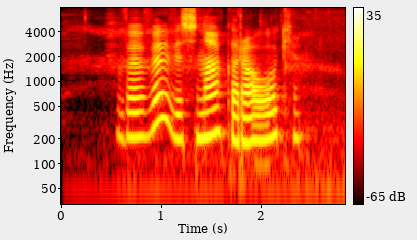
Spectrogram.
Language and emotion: Russian, sad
